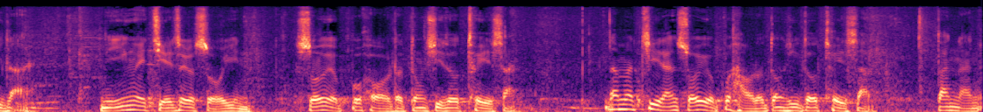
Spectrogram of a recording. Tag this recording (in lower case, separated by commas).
speech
